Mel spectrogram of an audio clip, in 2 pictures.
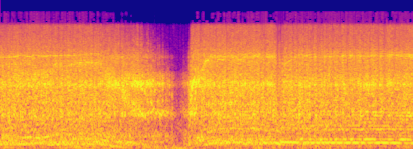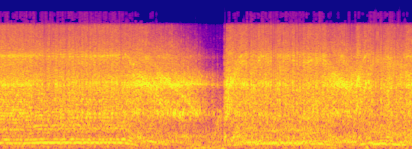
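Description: Small quadcopter drone's electric motors and propellers whining loudly, close up, the pitch shifting up and down as the motor speeds change. The high end briefly drops out and the sound goes dull about two seconds in and again about eight seconds in.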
